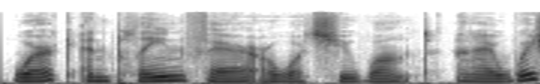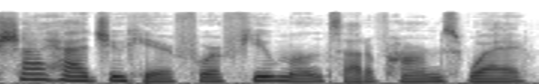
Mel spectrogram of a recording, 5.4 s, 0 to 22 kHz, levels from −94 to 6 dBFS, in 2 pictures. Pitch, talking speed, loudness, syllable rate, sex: 170 Hz, 255 wpm, -18 LUFS, 4.9 syllables/s, female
